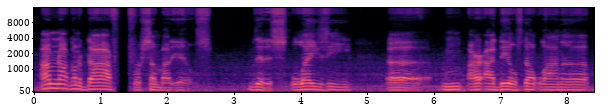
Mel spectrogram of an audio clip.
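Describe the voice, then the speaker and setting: A man in his fifties rambles casually to an online audience in a mid-pitched voice. He is blunt and folksy, leaning on repetition to press his point. Steady vehicle-like ambient noise sits behind him. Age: 50s. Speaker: livestream host. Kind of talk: casual rambling monologue to viewers.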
